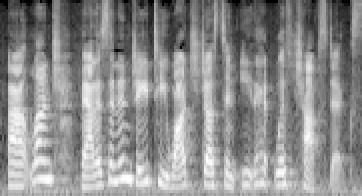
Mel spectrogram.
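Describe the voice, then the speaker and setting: A woman reads a picture book to children in an expressive, teacherly way. Her voice is fairly high and bright. Her intonation is very lively as she phrases each part of the story clearly. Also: moderate pace.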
